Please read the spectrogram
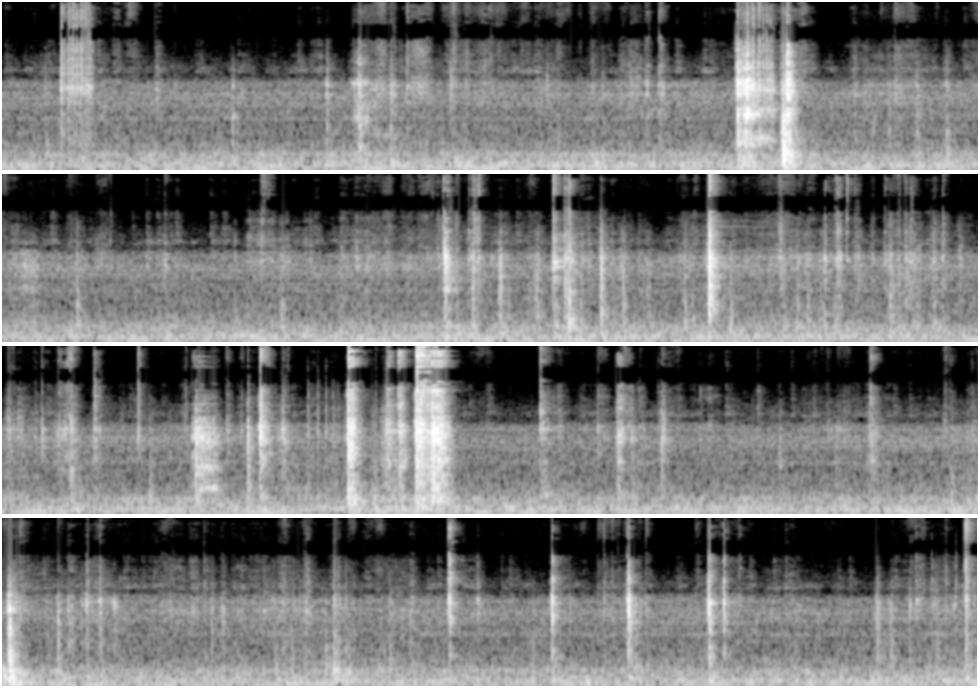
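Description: Scattered clicks and clinks of small plastic and metal parts and a screwdriver as a copier drum unit is taken apart by hand, loudest about six seconds in and again around seventeen to eighteen seconds, over a steady low hum.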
